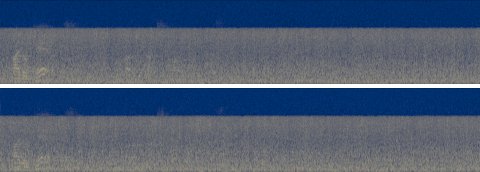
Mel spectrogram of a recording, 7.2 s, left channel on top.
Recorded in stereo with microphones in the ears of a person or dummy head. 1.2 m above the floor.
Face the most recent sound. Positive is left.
turn(degrees=60)  # may be behind; listen again after turning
